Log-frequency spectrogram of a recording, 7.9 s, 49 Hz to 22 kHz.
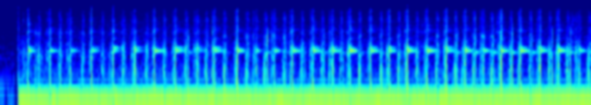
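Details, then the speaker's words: Apple M0110A keyboard with Alps SKCC tall cream switches, recorded up close: crisp, evenly spaced key strikes, each with a bright metallic ring at one pitch; the characteristic loud spring ping of these switches. "here is an up close recording of the sound of one of these skcc switches you can quite clearly hear the pinging noise"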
